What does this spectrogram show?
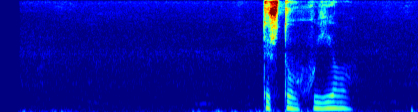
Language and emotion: Russian, angry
